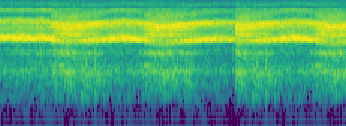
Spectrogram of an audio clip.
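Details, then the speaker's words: Worn-out serpentine belt slipping on its pulleys with a loud, constant high-pitched screech that wavers in pitch, present all the time with the engine running and worst under load from air conditioning or headlights. "It's this very loud, intrusive sound, and it will be present all the time. When you start the engine, especially if you turn on the air conditioning, if you turn on the headlights, and the serpentine belt is under load, it will start screeching very, very loudly."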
